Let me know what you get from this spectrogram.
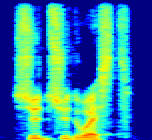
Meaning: south-southwest (compass point)
- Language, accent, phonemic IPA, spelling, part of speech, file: French, France, /syd.sy.dwɛst/, sud-sud-ouest, noun, LL-Q150 (fra)-sud-sud-ouest.wav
